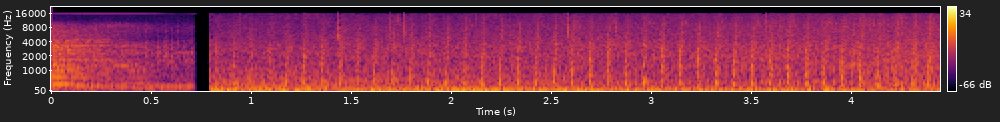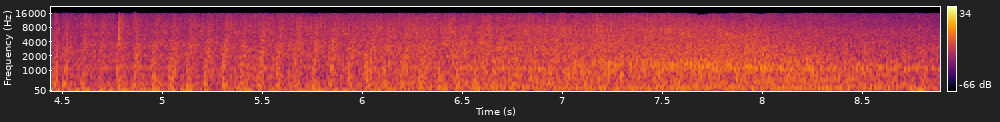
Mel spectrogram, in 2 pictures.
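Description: Helicopter rotor chop: a steady, rapid beating of the blades over engine noise, cutting in abruptly under a second in.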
